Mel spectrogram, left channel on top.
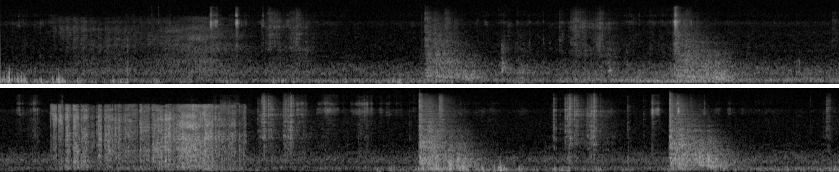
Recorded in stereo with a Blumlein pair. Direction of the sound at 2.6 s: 45° right.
